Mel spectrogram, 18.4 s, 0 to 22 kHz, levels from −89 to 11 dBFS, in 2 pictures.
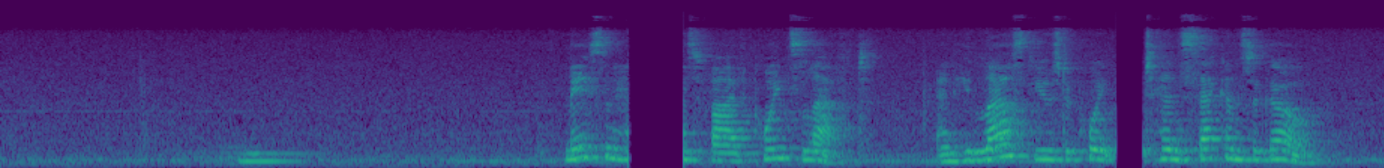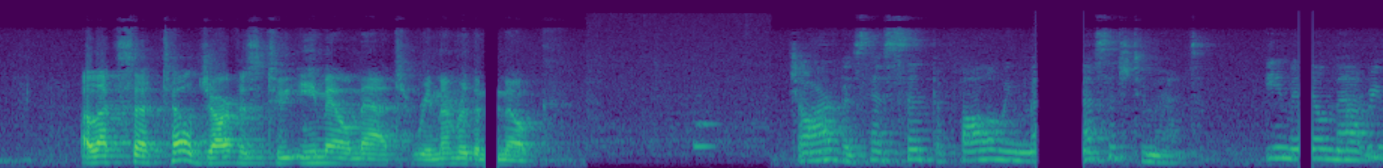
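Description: Five blocks of digital silence cut into the sound: 4.18 to 4.55 s (about 372 ms), 7.43 to 7.62 s (186 ms), 12.45 to 12.54 s (93 ms), 16.12 to 16.44 s (320 ms), and 17.87 to 17.97 s (93 ms). Each time the audio stops dead and comes back without any fade, leaving a clear hole. The lengths, doubling from 93 to 186 to 372 ms, fit whole power-of-two buffers going out empty, either because the program missed its deadline or because a calculation produced invalid numbers.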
